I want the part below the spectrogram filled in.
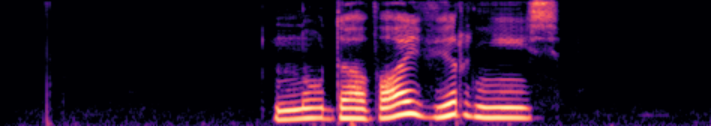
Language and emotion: Russian, neutral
